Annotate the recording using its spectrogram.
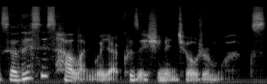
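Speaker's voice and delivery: whispered, quiet voice.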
